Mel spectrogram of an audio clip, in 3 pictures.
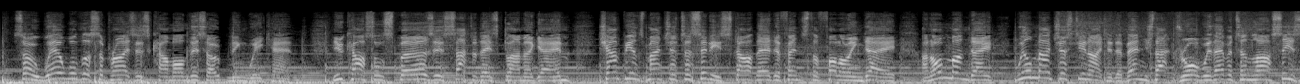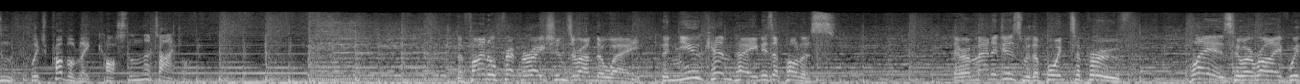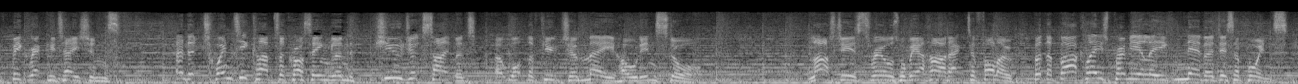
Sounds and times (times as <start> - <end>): Music: 0.0 - 38.9
Speech: 0.1 - 15.0, 17.6 - 21.4, 22.5 - 27.2, 27.8 - 33.0, 34.1 - 38.9.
